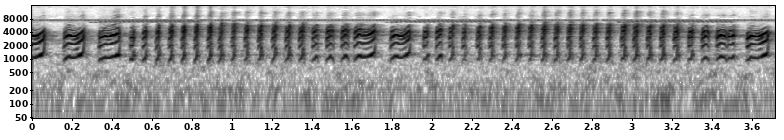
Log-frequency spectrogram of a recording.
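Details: A wild bulbul recorded 16 March 2021 giving a bright, rapid chatter of about a dozen notes per second, opening and closing with slurred whistled phrases, over a faint high hiss.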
